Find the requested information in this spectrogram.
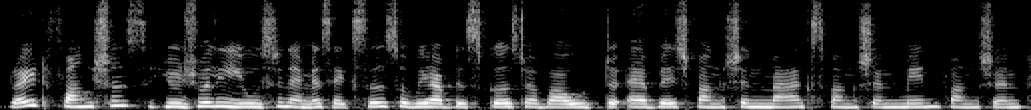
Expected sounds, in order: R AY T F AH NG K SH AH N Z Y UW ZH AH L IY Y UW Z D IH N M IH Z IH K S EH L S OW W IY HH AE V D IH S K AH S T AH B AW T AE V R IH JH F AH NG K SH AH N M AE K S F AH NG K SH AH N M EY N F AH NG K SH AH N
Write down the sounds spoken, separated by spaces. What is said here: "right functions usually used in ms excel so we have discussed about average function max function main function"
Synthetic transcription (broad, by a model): R AY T F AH NG K SH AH N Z Y UW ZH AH L IY Y UW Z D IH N M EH S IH K S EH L S OW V IY HH AE V D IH S K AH S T AH B AW T AE V R IH JH F AH NG K SH AH N M AE K S F AH NG K SH AH N M EY N F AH NG K SH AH N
